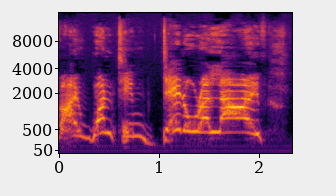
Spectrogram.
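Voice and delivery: high, loud witchy shriek; shrieking ghost hunter. A narrator's reading. Ghost hunter shrieking after the fleeing boy. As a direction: screech it like a hunting hag. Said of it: "He heard her shriek".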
